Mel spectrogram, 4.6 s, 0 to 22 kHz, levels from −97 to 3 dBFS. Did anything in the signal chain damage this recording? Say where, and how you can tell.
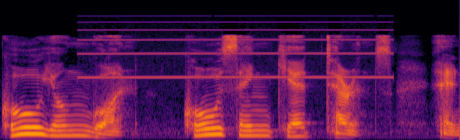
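Yes: a switching supply whistle got into the analogue stage from about 0.78 s to 3.94 s. A power supply in burst mode radiates or couples a thin tone around 2.25 to 2.28 kHz, drifting slightly, roughly 20 dB below the speech.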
